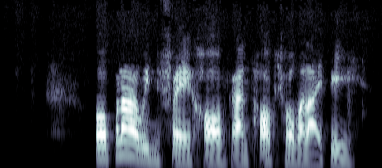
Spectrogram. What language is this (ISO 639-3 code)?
tha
